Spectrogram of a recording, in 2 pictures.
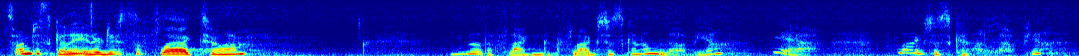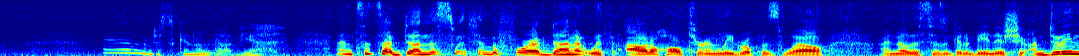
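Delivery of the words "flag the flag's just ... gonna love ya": breathy whispered reassurance; soothing whisper. Real, not acted. Trainer whispering to the horse about the flag. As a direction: whisper it gently to calm him.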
